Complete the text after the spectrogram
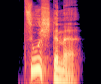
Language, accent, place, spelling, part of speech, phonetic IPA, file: German, Germany, Berlin, zustimme, verb, [ˈt͡suːˌʃtɪmə], De-zustimme.ogg
- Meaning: inflection of zustimmen: 1. first-person singular dependent present 2. first/third-person singular dependent subjunctive I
